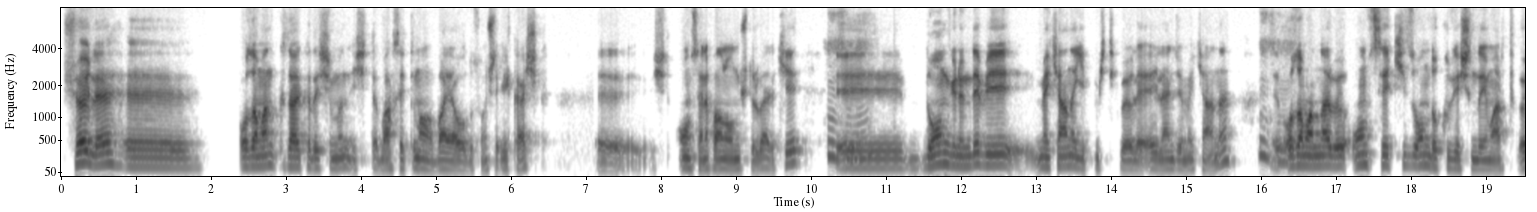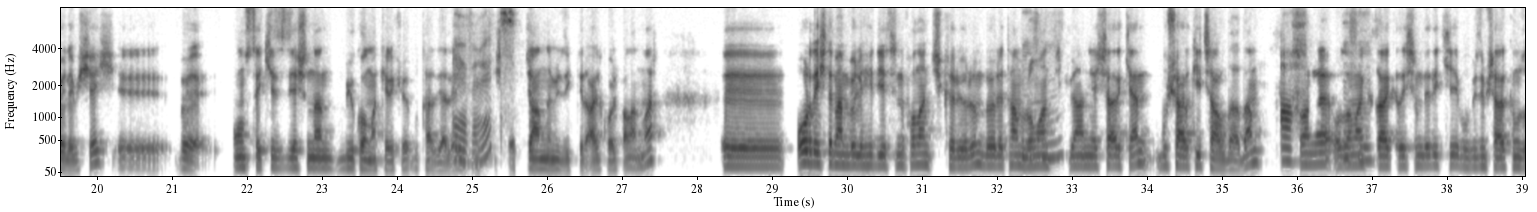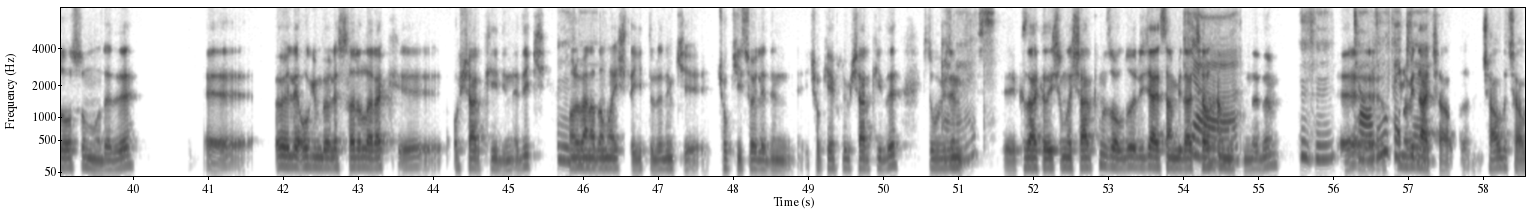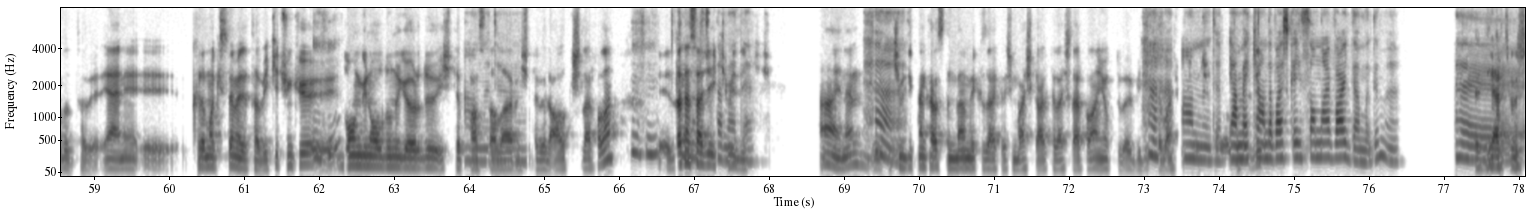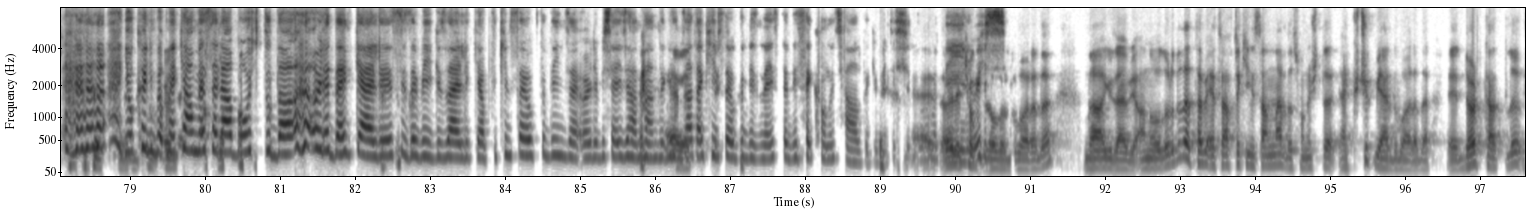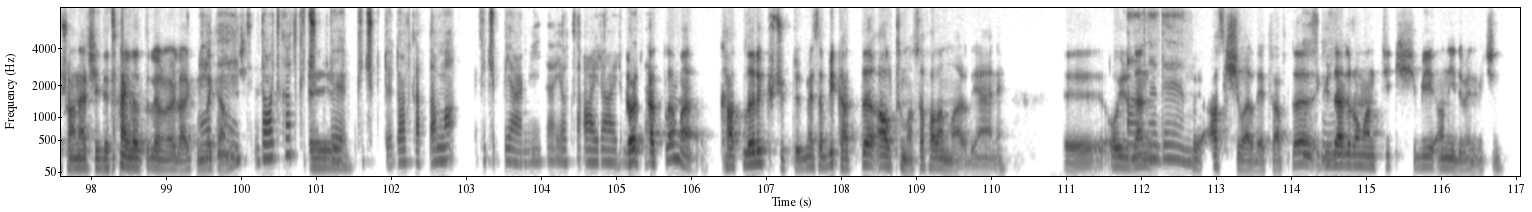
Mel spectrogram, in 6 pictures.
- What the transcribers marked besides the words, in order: other background noise; chuckle; laughing while speaking: "boştu da öyle denk geldi"; chuckle; unintelligible speech; unintelligible speech; chuckle; chuckle; laughing while speaking: "hatırlayamıyorum"
- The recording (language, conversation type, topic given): Turkish, podcast, İlk âşık olduğun zamanı hatırlatan bir şarkı var mı?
